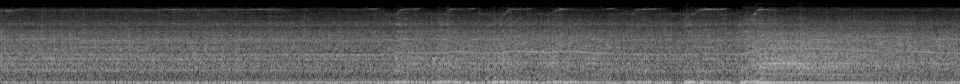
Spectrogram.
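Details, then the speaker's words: Audi 2.2 Bosch K-Jetronic, new old-stock Bosch injectors, mixture weakened, started via cold start valve: uneven wandering idle with occasional surges; owner plans removing metering unit to set sensor plate height, fuel metering not yet set. "well it's running I think I'm gonna have to take off the the metering unit so that I can just the center plate to get it to a decent height so that it will start and run"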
